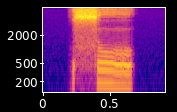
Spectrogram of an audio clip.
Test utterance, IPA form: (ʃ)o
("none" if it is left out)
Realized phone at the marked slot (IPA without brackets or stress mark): s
